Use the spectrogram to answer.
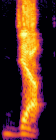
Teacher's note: നാവിന്റെ മധ്യവും അത് മേലെ അണ്ണാക്കിൽ ടച്ച് ചെയ്തുകൊണ്ടാണ് ജ.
